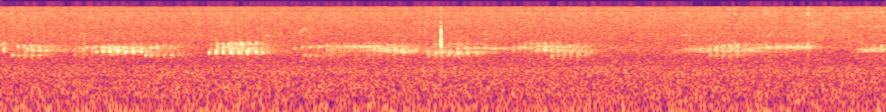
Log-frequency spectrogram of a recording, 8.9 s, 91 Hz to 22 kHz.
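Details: Frog calls echoing through a mountain wildflower garden, 11 April 2013; overlapping short trilled bursts recur every second or two above a steady hiss of background noise.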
